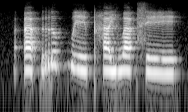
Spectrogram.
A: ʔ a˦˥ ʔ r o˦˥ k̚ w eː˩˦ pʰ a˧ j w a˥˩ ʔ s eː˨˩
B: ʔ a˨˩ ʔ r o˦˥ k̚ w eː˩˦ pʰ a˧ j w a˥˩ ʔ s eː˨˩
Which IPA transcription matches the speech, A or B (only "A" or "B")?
B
